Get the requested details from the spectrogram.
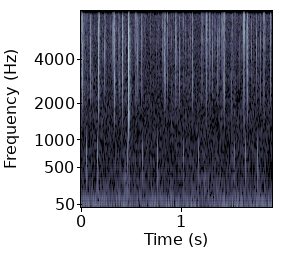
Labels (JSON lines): {"label": "biophony, knock croak", "recorder": "SoundTrap 300"}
